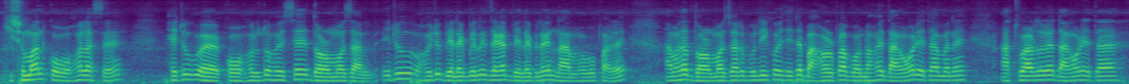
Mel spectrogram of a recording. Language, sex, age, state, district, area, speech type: Assamese, male, 60+, Assam, Nagaon, rural, spontaneous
